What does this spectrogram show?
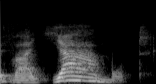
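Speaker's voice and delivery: vayamot with a long, stressed middle YA; va-YAA-mot, the middle syllable stretched. Shown as a demonstration. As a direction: lean on the YA of vayamot. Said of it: "el acento cae en la, aquí".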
